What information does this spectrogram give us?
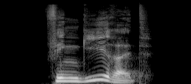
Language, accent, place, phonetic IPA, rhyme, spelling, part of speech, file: German, Germany, Berlin, [fɪŋˈɡiːʁət], -iːʁət, fingieret, verb, De-fingieret.ogg
- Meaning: second-person plural subjunctive I of fingieren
